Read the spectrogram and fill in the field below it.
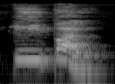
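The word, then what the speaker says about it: people: है जैसे आप देखेंगे पी ई ओ पी एल ई इसको पढ़ते हैं पीपल वो यहां से भी क्या होता है गायब हो जाता है ऐसे ही जे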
